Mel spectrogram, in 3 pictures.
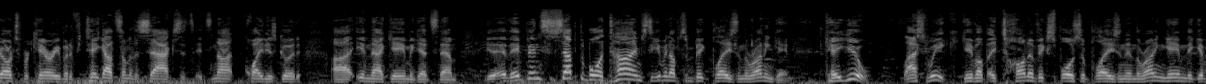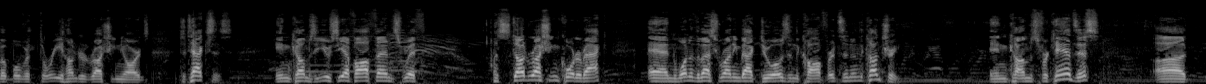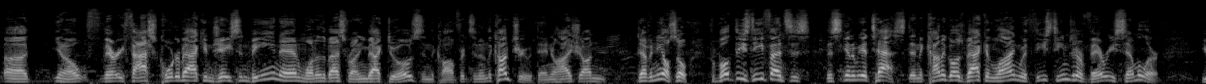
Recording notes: live at Big Mill ahead of KU vs UCF football on 10/7/23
